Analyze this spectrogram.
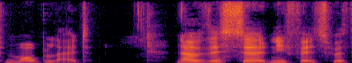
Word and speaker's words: Mab-led: by a will-o'-the-wisp, and John Brand even makes a point that it's actually pronounced mob-led.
